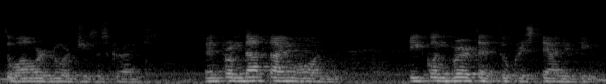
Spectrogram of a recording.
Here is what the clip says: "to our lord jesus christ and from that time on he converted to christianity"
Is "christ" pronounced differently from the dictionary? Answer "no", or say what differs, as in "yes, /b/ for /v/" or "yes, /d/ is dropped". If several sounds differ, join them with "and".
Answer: no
